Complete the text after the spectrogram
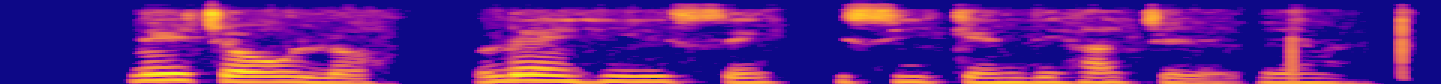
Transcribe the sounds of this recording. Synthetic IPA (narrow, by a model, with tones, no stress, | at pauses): nɪ˦t͡ʃɔ˨ʊ˦lɔ˨ | o˨le˦˨ŋ̩˦ɦɪ˦i˦se˦ | i˦si˦ke˦n̩˦dɪ˦ɦa˦t͡ʃe˨ɾḛ˨be˦ɦa˦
